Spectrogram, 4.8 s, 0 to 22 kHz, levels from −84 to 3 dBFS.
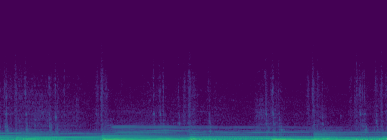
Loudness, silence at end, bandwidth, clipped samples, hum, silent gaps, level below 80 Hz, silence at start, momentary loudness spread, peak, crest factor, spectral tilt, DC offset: -34 LUFS; 0 s; 9 kHz; under 0.1%; none; none; -40 dBFS; 0 s; 7 LU; -20 dBFS; 12 dB; -9.5 dB/octave; under 0.1%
